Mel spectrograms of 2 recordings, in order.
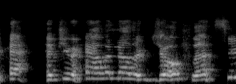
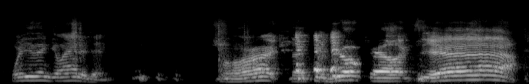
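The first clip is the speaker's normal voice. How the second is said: normal talking voice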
